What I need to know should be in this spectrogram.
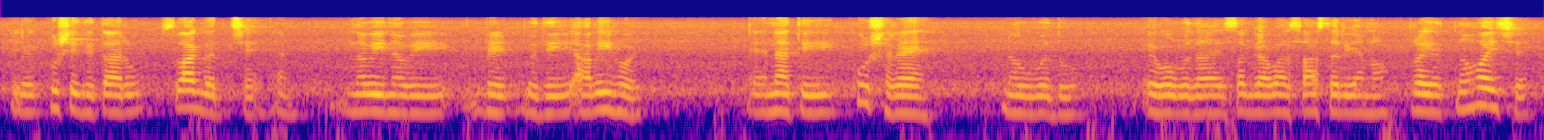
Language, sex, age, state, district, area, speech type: Gujarati, female, 45-60, Gujarat, Rajkot, urban, spontaneous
